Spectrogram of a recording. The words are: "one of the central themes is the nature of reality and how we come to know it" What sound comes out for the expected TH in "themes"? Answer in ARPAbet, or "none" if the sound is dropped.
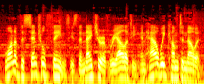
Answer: TH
